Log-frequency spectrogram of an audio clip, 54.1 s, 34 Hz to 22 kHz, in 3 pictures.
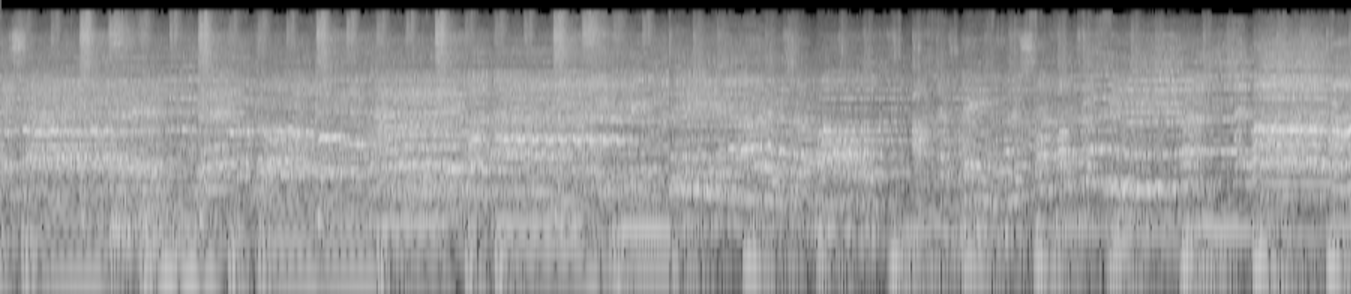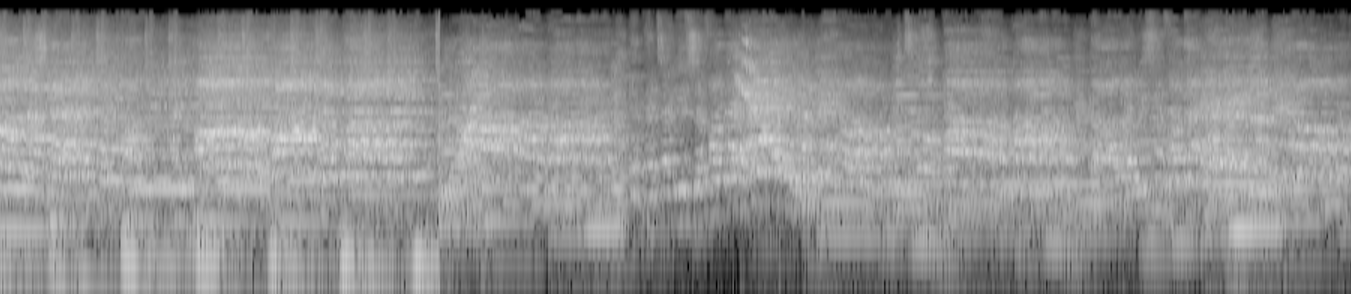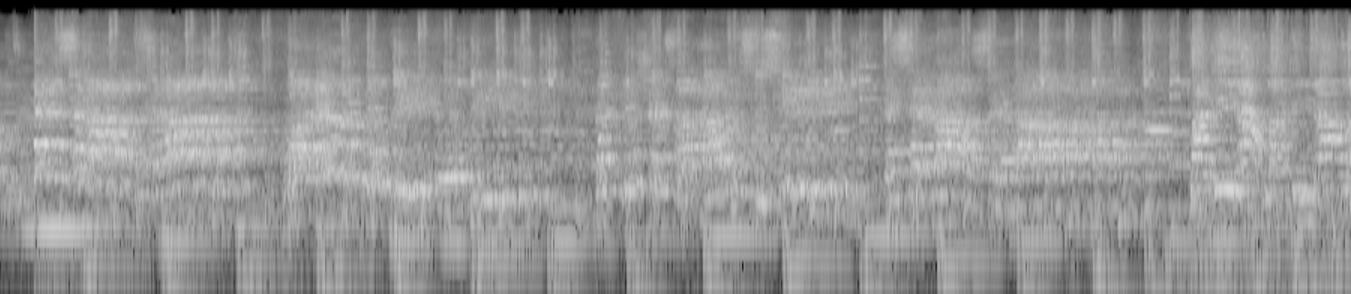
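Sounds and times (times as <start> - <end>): backing track: 0.0 - 26.5, 36.5 - 54.0
audience singing along: 0.0 - 54.0
singers performing pop: 0.0 - 54.0.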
